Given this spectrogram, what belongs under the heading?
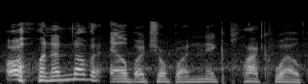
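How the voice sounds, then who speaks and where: A man doing excitable play-by-play wrestling commentary, breaking into loud exclamations. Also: medium pitch, normal speed, lo-fi sound, a little hiss or hum.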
